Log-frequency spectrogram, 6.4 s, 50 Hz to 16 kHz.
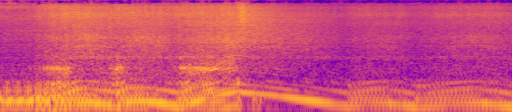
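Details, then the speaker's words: Ford Escort Cosworth during road-test preparation, cylinder 1 misfire found: engine revs and settles with an odd extra note over the low running sound; owner suspects a bearing damaged after the belt was run far too tight, smacking the pulleys. Abnormal engine noise. "All I know is it's making a bit of a different noise."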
